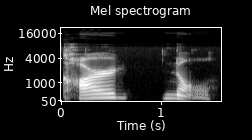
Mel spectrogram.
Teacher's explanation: we don't say the middle I so we drop the I and it's just Cardinal so not Cardinal card your tongue goes up for the D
